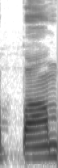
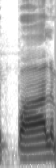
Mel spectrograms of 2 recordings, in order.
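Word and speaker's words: palm: एल आया है तो यहां एल को साइलेंट होना पड़ेगा यहां पाम पढ़ेंगे पाल में नहीं पढ़ेंगे पाम मींस हथेली दूसरी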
